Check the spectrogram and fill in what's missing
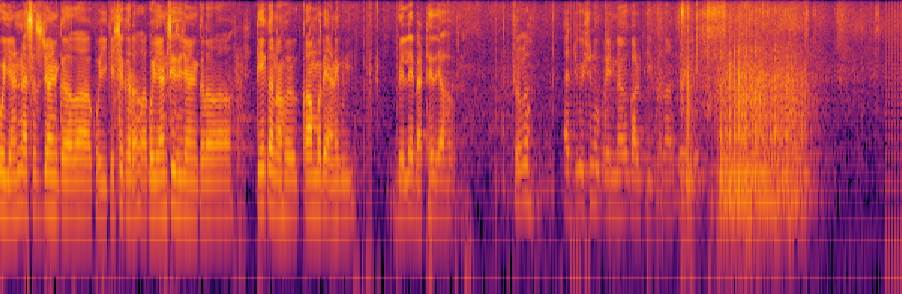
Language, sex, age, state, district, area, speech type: Dogri, male, 18-30, Jammu and Kashmir, Samba, rural, spontaneous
